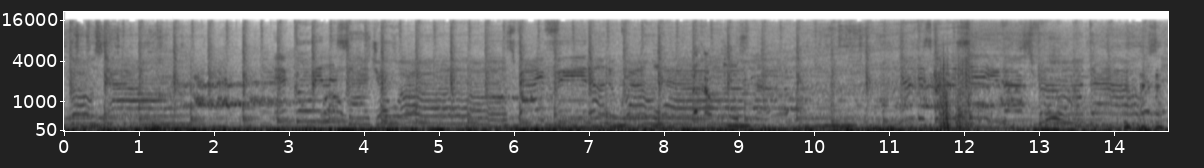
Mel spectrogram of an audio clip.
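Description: A Subaru in a precision driving stunt skids and squeals its tires at length over a revving engine, loud and close, with crowd noise and voices mixed in.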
